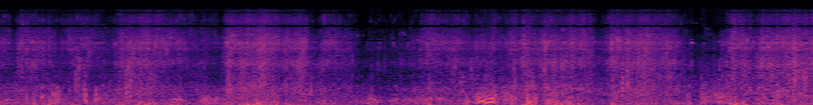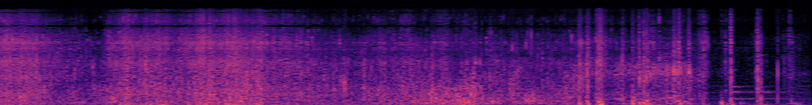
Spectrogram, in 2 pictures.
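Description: Water rushes and churns loudly around the microphone.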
